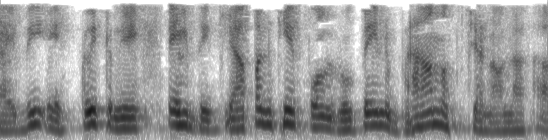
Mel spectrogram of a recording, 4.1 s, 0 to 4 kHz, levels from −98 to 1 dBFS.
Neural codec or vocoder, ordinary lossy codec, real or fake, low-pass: codec, 24 kHz, 3 kbps, HILCodec; MP3, 24 kbps; fake; 3.6 kHz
